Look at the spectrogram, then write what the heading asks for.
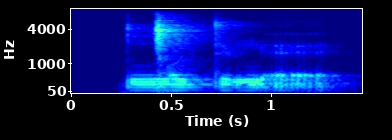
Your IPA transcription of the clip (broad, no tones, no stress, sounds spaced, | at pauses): ŋ͡ǀ ɔ ʎ t ʏ ŋ ɛ̰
